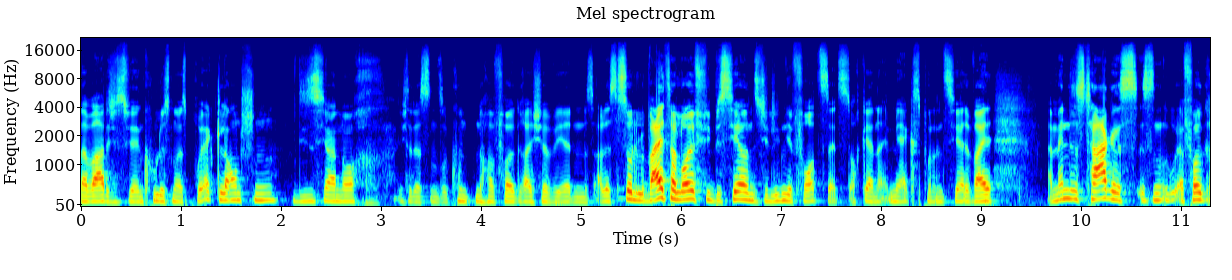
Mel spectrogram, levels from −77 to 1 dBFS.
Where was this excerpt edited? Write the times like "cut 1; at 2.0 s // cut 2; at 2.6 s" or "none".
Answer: cut 1; at 3.2 s // cut 2; at 5.4 s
